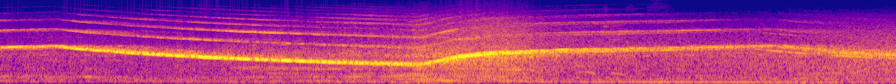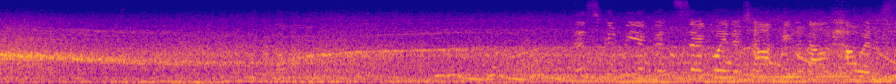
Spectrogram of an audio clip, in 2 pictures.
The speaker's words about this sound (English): oh my gosh, yeah, this is just such a loud ass road. It's so loud, yeah. So, speaking of sirens, yeah, a great segue as that police car speeds, you know, who knows how fast down the road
